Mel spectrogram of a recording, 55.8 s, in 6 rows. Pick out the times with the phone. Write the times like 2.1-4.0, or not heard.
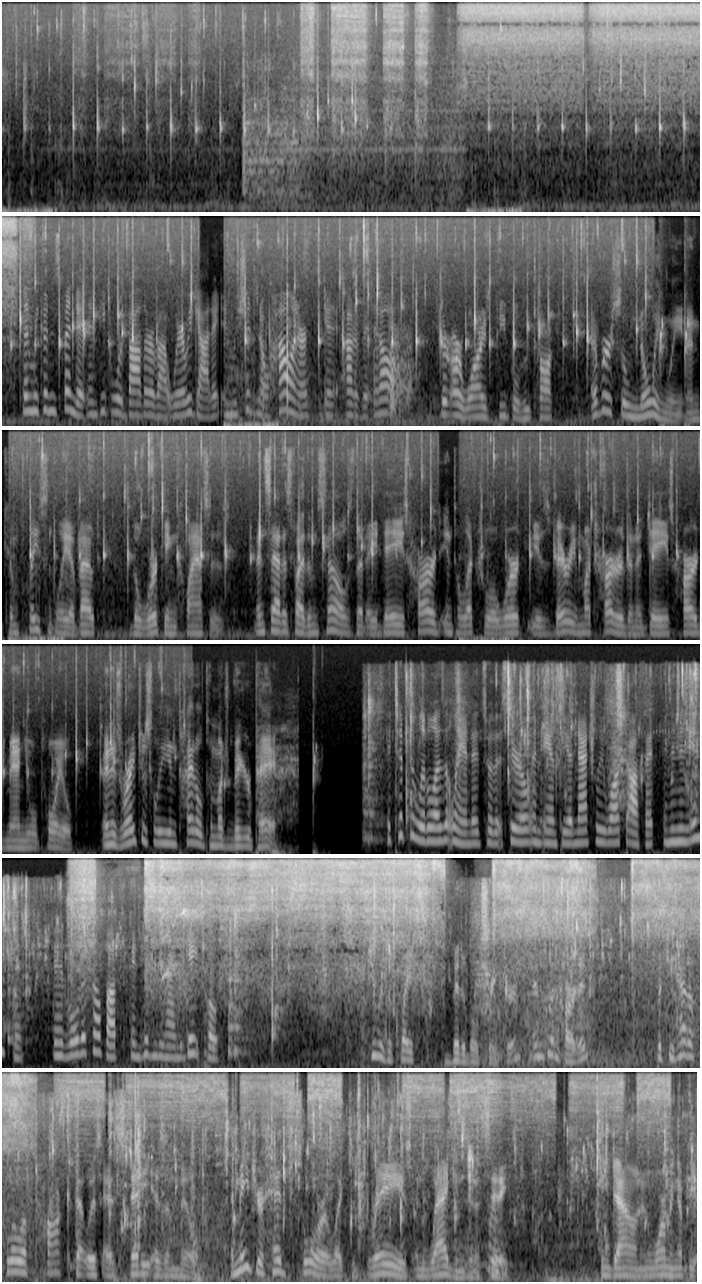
not heard.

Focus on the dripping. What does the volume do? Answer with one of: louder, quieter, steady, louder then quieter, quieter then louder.
quieter then louder.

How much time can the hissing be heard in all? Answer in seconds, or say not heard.
27 s.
